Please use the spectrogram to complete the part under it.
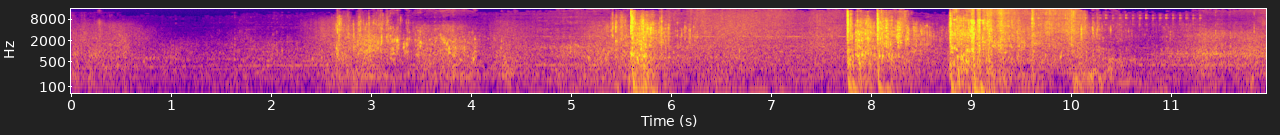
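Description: Water bubbles and gurgles as a creature swims underwater.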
